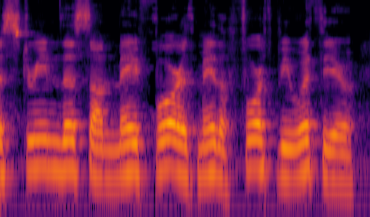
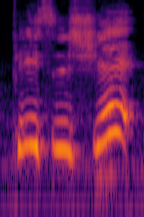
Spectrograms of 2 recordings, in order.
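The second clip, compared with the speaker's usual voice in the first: mock insult; 11 semitones higher, slower than usual. Mock outrage at the scene.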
